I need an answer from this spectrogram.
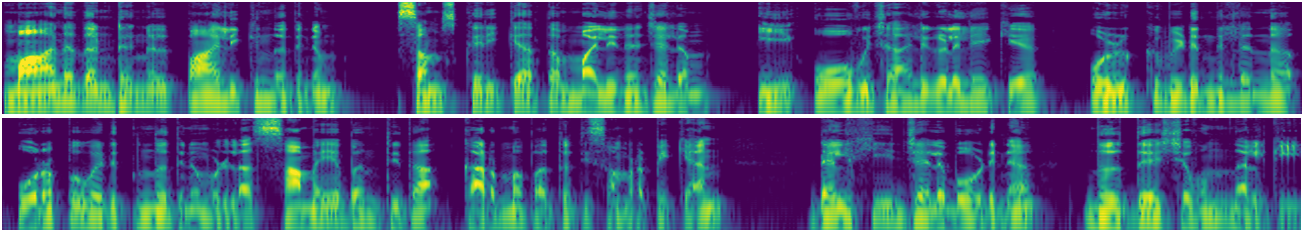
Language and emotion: Malayalam, neutral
